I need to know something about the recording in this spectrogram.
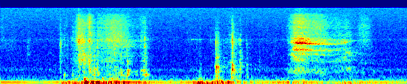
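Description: Metal case latches click.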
